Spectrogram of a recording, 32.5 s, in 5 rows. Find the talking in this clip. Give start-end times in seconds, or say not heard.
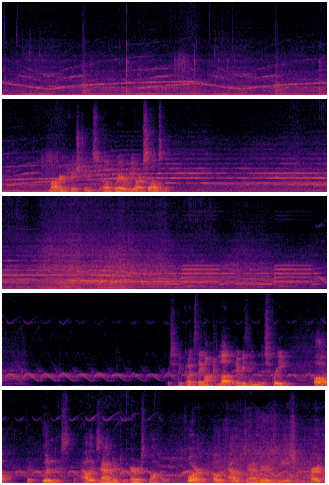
7.4-9.8, 22.9-32.4.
